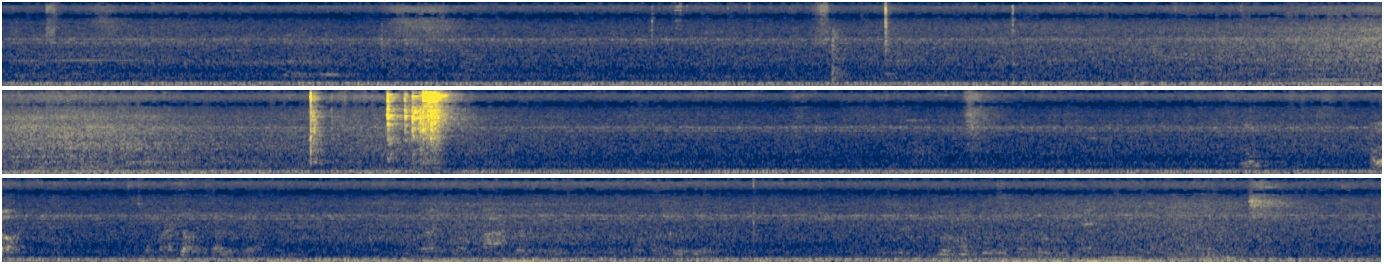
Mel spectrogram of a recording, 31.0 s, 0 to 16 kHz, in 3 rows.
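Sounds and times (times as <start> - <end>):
scooter engine idling: 0.0 - 9.3, 11.7 - 24.0.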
